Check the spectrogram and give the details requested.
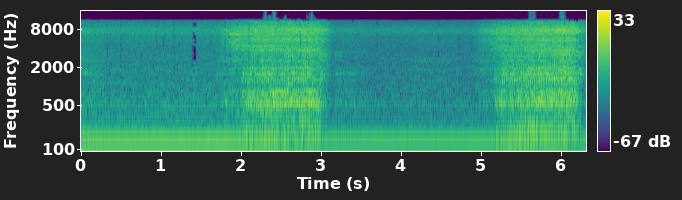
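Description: Loud rasping snores on breathing in, about every three seconds, over a steady low hum of room noise.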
